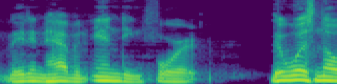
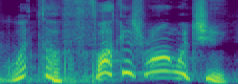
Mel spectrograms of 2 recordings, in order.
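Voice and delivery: very high-pitched mock outrage; exaggerated high retort to a screaming child; appalled reaction. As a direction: squeak it out, incredulous.

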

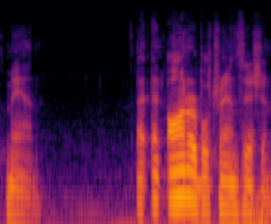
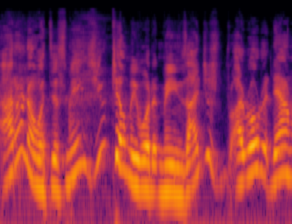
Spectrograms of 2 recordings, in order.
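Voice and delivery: higher-pitched, helpless and hushed; flustered pleading; 10 semitones higher than usual. Retold or imitated. To his wife in class, a higher flustered plea. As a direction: plead he has no idea. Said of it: "I'm like".

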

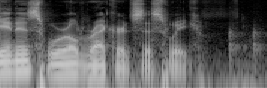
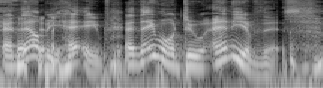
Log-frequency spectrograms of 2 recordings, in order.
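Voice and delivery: higher, sing-song naive boasting; mock smug confidence; 8 semitones higher than usual. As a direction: act out a know-it-all parent-to-be. Acts naive future parents' boasts.

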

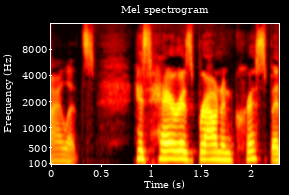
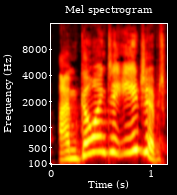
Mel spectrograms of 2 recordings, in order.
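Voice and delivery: excited cry; 11 semitones higher than usual. A narrator's reading. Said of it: "cried the swallow".

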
